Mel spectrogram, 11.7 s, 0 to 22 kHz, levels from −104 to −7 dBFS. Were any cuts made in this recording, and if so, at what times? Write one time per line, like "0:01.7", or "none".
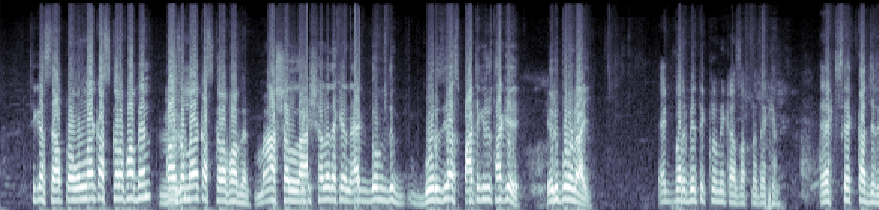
0:04.1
